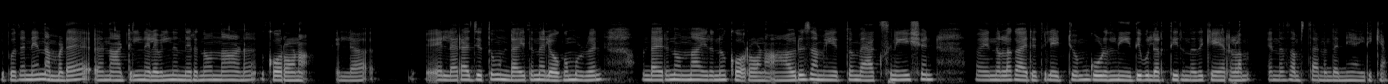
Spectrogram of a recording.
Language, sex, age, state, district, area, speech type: Malayalam, female, 18-30, Kerala, Thrissur, urban, spontaneous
